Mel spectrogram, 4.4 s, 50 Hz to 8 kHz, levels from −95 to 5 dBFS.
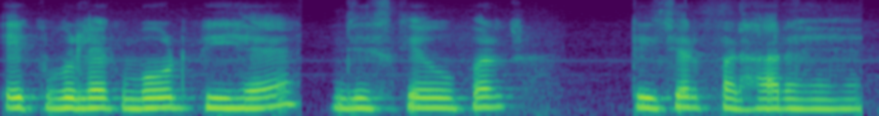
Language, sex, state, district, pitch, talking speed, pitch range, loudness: Hindi, female, Jharkhand, Deoghar, 200 Hz, 135 wpm, 195-210 Hz, -15 LUFS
